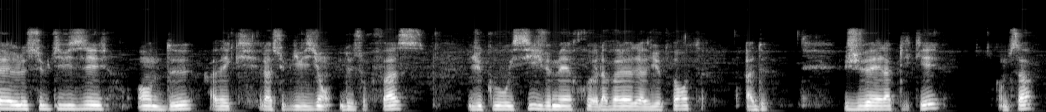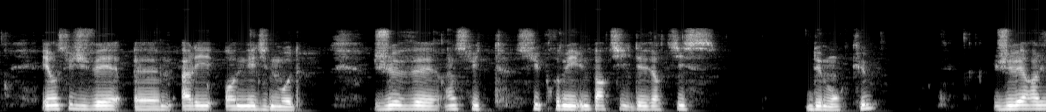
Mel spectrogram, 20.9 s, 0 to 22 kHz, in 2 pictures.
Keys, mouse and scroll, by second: 0.2-0.8 drag, 2.3-7.6 drag, 7.6-9.2 scroll up 2, 9.2-10.5 drag, 10.5-10.9 shift+scroll down 4, 10.9-12.2 scroll up 1, 12.2-12.5 shift+scroll up 2, 12.5-12.9 shift+scroll down 4, 12.9 Tab, 14.0 z, 14.7 right click, 15.1 b, 16.6 x, 19.8 ctrl+scroll up 1, 20.1 Tab.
